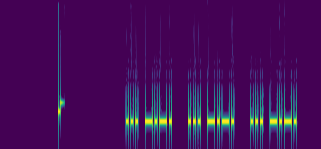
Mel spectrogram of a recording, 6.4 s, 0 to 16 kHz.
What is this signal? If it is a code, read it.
Morse code, heard as a keyed tone, about 25 wpm, 700 Hz. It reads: SC SC SC
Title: Multi-letter Phonemes Repeated 3x 25wpm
